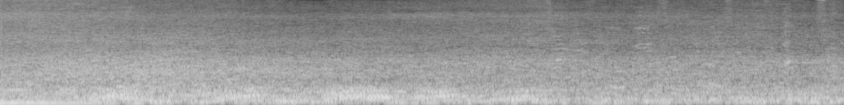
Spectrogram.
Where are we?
on a street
